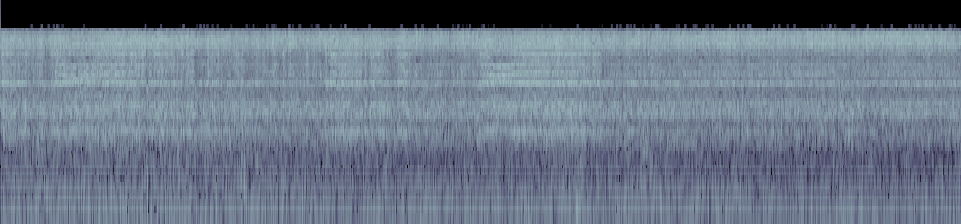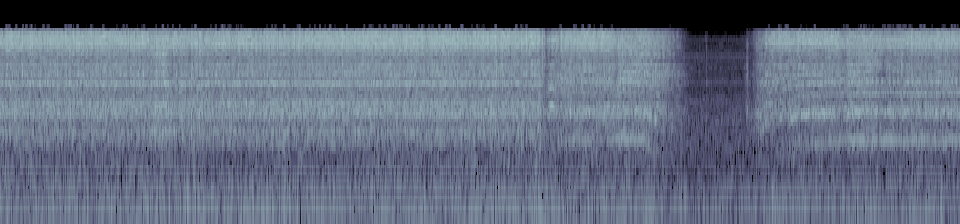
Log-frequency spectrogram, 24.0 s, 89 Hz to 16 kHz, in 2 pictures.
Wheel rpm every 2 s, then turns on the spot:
200, 200, 200, 200, 200, 200, 200, 200, 200, 170, 50, 160.
none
